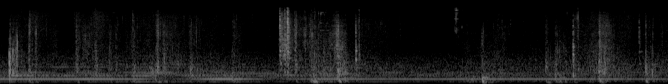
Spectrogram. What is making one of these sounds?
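Tall grass rustles and swishes as someone creeps through it.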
